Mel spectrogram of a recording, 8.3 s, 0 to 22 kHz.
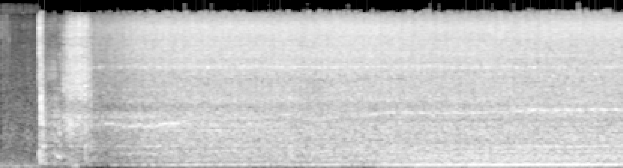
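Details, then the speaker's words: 1971 Ford F-250 shop truck, earlier noise suspected stuck lifter: cranks briefly, catches at once, smooth even idle with no ticking or knocking; normal start, owner suspects sticky ignition switch. "first she started right up probably got a sticky ignition switch but uh this time she started up and no noise"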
